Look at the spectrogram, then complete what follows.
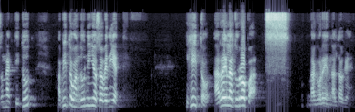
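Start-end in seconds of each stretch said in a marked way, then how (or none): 3.7-5.2 put-on a loud call of a parent to a child; parent ordering child. Padre manda al niño. (padre que llama fuerte al hijo)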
